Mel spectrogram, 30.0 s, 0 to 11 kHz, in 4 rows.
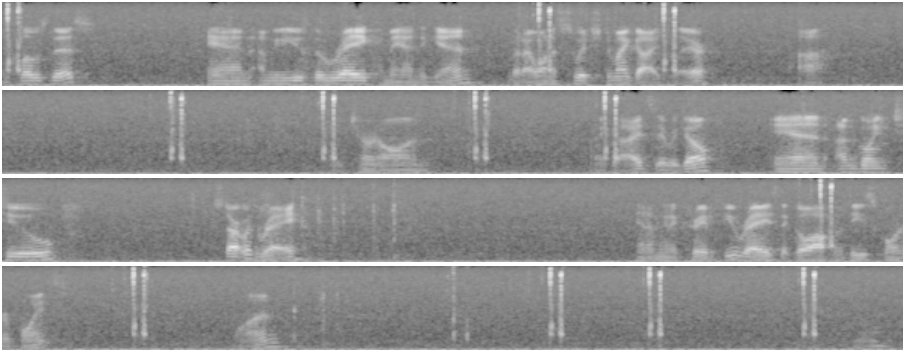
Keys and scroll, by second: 17.3 r, 18.3 Return, 24.7 Return, 29.8 Return.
